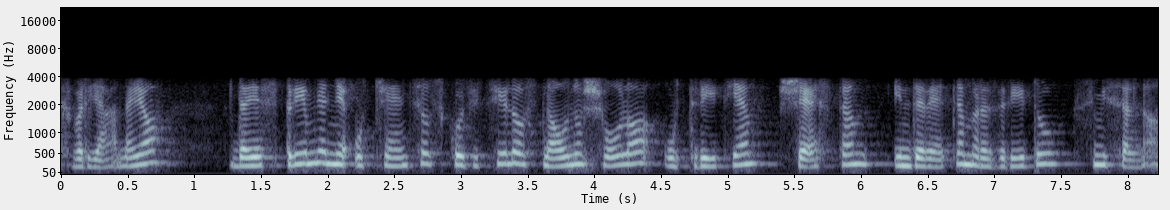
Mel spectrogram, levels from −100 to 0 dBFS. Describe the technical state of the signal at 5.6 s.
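A brief dip and warble from 5.60 to 5.67 s, right after "osnovno šolo v tretjem", consistent with one lost AMR speech frame, about 20 ms, concealed by reusing the last pitch and tract settings. Throughout, the sound is buzzy, synthetic and confined to 200 Hz–3.6 kHz. That is plainly audible AMR narrowband mobile codec damage, which fits a mode near 10.2 kbps.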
